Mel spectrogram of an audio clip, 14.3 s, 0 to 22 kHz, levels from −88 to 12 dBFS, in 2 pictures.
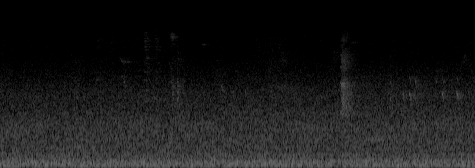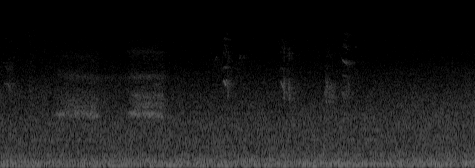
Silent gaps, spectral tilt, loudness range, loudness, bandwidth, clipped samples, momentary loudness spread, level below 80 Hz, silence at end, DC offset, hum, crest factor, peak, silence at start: none; -6 dB/octave; 1 LU; -51 LUFS; 11.5 kHz; under 0.1%; 2 LU; -58 dBFS; 0 s; under 0.1%; none; 14 dB; -36 dBFS; 0 s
